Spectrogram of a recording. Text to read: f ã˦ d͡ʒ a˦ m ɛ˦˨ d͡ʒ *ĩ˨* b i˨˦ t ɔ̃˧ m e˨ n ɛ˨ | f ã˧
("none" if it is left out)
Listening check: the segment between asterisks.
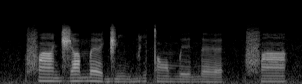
ĩ˨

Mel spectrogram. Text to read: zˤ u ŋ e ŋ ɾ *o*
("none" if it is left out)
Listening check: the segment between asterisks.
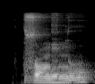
u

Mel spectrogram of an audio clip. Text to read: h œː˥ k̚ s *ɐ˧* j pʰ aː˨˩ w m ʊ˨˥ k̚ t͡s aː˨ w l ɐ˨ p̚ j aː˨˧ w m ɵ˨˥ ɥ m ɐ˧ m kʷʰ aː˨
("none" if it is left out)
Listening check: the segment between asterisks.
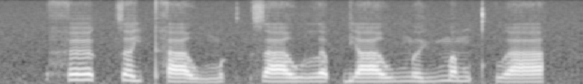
ɐ˧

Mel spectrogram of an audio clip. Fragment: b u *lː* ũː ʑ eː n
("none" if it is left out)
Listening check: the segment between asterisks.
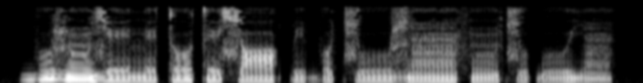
ɮ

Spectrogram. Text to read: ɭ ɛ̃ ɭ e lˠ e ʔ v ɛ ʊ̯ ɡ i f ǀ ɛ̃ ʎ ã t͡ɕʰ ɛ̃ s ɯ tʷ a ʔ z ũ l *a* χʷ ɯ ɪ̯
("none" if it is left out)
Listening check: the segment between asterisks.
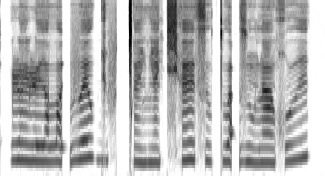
ã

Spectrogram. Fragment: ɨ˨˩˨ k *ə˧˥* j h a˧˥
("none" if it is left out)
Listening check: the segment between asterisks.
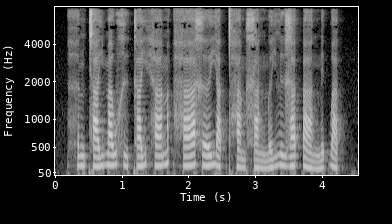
a˧˥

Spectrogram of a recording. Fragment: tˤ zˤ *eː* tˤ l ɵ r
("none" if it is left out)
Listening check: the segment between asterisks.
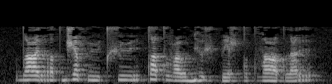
eː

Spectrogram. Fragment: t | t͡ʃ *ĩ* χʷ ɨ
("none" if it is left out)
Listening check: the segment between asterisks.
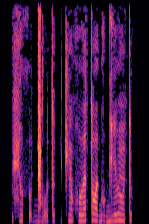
ĩ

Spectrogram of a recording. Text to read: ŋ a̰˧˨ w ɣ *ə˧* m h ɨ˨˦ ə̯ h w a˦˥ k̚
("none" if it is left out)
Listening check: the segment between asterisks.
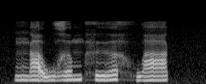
ə˧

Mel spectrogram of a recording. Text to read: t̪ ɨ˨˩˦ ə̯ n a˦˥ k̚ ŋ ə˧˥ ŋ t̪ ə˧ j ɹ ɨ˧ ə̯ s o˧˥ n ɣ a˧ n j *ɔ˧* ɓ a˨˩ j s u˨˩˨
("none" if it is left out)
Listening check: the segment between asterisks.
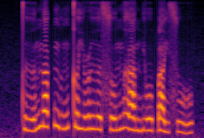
o˧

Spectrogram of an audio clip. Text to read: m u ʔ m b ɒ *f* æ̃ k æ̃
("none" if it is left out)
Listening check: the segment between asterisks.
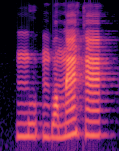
m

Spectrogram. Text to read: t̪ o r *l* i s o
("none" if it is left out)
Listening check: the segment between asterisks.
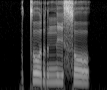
n̪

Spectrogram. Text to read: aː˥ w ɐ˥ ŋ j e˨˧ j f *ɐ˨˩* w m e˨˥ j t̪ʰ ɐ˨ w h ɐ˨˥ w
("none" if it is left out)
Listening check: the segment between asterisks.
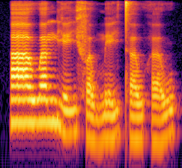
ɐ˨˩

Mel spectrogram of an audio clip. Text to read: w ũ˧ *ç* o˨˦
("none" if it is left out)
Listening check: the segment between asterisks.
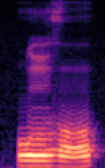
ɣ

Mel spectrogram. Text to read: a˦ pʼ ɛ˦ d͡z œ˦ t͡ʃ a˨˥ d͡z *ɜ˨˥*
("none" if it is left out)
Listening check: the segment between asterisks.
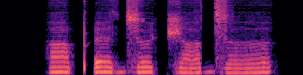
ɜ˨˥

